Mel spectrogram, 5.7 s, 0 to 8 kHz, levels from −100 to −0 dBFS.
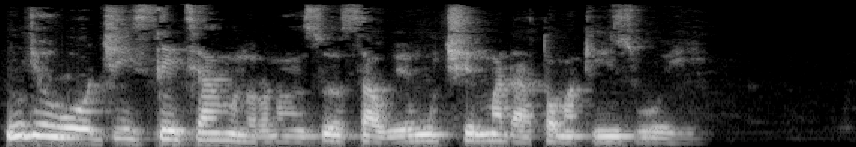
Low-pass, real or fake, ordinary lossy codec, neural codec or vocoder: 7.2 kHz; real; MP3, 48 kbps; none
